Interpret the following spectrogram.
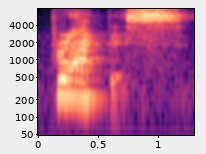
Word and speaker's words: practice: How to properly pronounce it? Do not forget the first sound. This is consonant clusters. And ra, pra, practice, prepare, prefer, practice, prepare, prefer.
